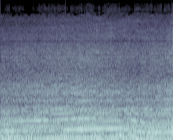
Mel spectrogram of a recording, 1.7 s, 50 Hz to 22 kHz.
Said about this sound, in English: This is a B58 engine, guys.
